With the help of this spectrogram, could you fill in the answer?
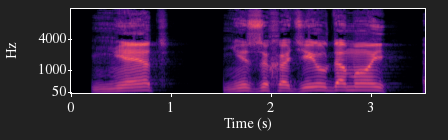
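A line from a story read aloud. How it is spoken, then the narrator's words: Calm reply. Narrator (Russian): ответил Митя, по-видимому, очень спокойно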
